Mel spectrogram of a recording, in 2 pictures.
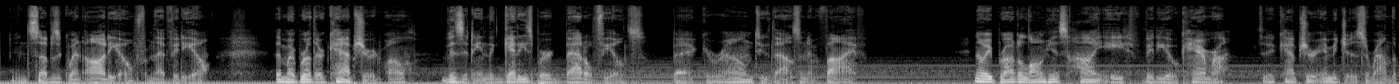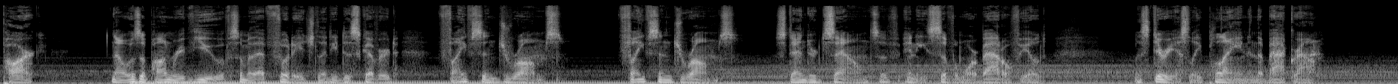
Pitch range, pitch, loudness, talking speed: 85-105 Hz, 95 Hz, -20 LUFS, 140 wpm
